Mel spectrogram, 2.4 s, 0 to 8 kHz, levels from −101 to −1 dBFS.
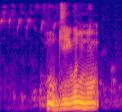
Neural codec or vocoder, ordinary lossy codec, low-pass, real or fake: codec, 16 kHz, 2 kbps, FreqCodec, larger model; none; 7.2 kHz; fake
